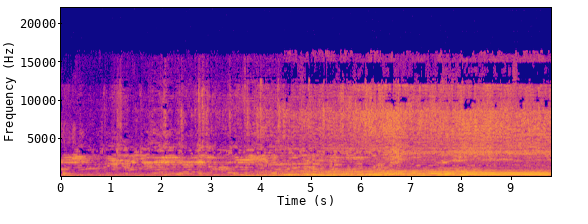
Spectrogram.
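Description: A big drag racing truck engine idles roughly, then revs up hard about halfway through, its pitch climbing and its roar growing louder and steadier to the end.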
